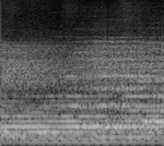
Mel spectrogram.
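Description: Mixed choir singing sustained chords in a reverberant church, the harmony shifting about a second in.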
